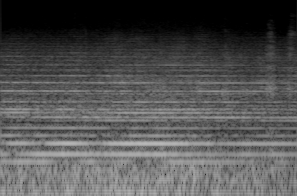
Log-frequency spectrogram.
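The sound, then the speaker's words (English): A train rumbles past on train tracks that run along a road, its horn sounding a long, steady blare over the heavy, continuous roar of the wheels on the tracks, with no voices. “Elena lives in a small house across the train tracks that go along the road.”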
